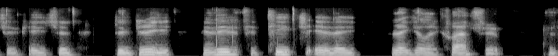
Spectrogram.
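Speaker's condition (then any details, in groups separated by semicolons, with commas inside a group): Dystonia; affects walking and speech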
